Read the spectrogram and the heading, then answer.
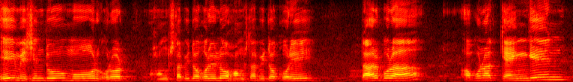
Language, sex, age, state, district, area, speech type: Assamese, male, 45-60, Assam, Nalbari, rural, spontaneous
